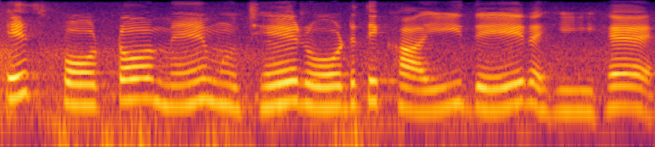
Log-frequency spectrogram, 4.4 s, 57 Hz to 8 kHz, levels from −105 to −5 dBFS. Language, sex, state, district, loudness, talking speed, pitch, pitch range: Hindi, female, Madhya Pradesh, Katni, -17 LUFS, 125 wpm, 230 Hz, 220-260 Hz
